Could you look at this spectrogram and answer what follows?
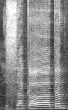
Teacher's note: زا پڑھے تو سختی کی ہو اور سیٹی کی آواز پیدا ہو. زا بھی حروف صفیریہ میں سے ہے.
